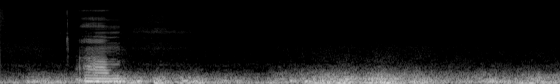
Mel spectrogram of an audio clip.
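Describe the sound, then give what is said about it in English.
Deep, rolling thunder rumbles steadily through the whole stretch, swelling loud and low from a storm, with a brief tonal vocal sound cutting in near the start. “Thunder isn't as crazy as it was earlier, but it's still pretty crazy right now.”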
